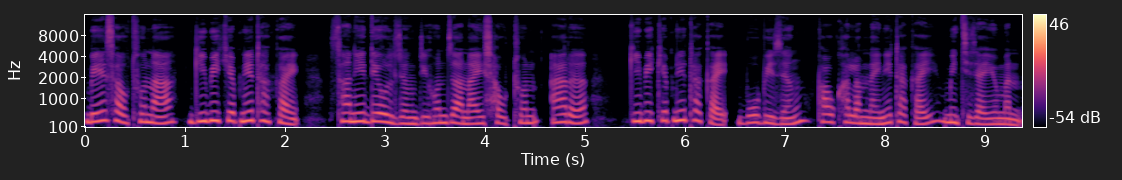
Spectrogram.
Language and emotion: Bodo, neutral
